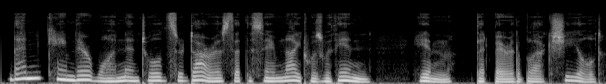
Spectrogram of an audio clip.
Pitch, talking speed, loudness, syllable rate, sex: 165 Hz, 200 wpm, -16 LUFS, 4.4 syllables/s, female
